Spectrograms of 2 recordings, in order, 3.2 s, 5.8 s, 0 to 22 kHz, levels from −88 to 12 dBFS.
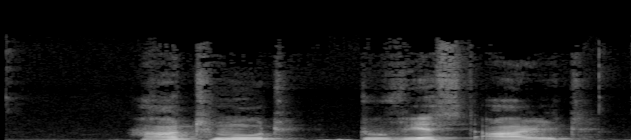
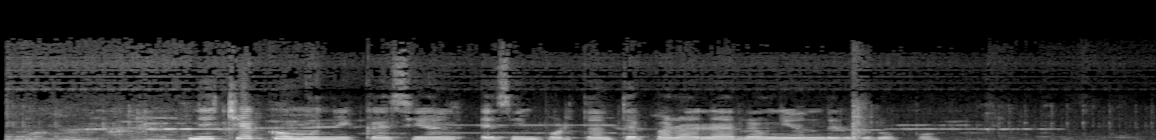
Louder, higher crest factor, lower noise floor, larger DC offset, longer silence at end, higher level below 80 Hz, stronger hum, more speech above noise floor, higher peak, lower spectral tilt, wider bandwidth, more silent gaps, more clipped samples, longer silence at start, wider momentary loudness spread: second, -21 LUFS vs -16 LUFS; about the same, 18 dB vs 16 dB; first, -59 dBFS vs -50 dBFS; neither; second, 0.25 s vs 0.65 s; first, -48 dBFS vs -56 dBFS; neither; first, 40 dB vs 35 dB; about the same, -2 dBFS vs -2 dBFS; first, -7 dB/octave vs -4.5 dB/octave; about the same, 16 kHz vs 16 kHz; neither; neither; first, 0.7 s vs 0.05 s; second, 11 LU vs 15 LU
